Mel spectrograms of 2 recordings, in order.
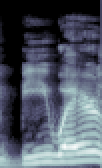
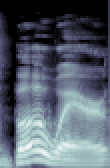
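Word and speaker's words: Bewear: hate with beware except it's not actually beware like beware the bear it's bow wear like beauware the bear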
